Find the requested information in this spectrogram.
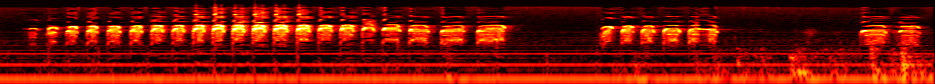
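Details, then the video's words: Osprey at RSPB Loch Garten, pottering about between squawks while waiting for food: a long run of harsh, evenly spaced squawks, more than two per second, then a pause and two shorter bursts. "pottering between squawks waiting for food"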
